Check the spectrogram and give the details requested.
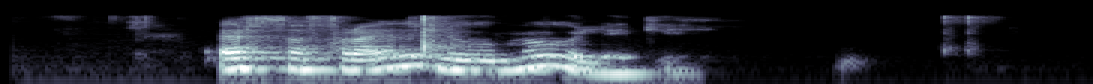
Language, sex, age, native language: Icelandic, female, 40-49, Icelandic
